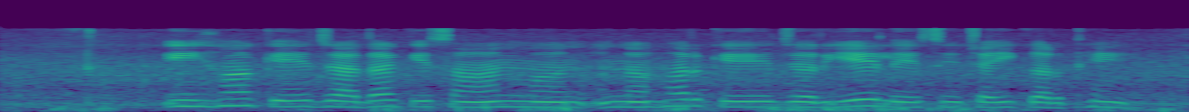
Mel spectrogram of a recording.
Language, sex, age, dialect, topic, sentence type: Chhattisgarhi, female, 56-60, Northern/Bhandar, agriculture, statement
